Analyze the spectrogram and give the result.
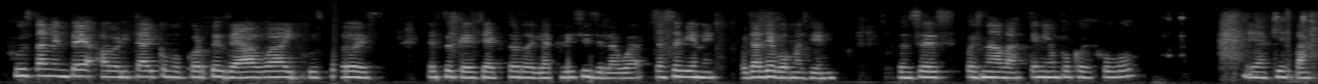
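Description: A woman talks at medium pitch and a moderate pace in a monotone, flat intonation. Her voice is somewhat breathy and very even in loudness. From Mexico City. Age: 20s. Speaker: theatre director and cultural manager. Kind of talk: casual chat.

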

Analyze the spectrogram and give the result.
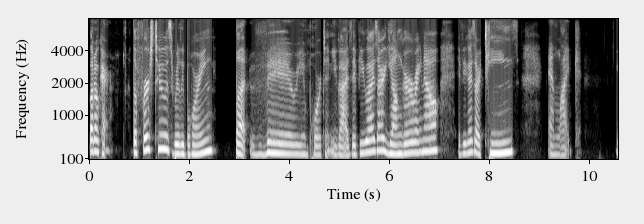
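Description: On a very clean, dry recording with a silent background, a close sound and no echo, a woman speaks at a moderate pace and medium pitch with ordinary pitch variation. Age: 20s. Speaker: podcast host and YouTuber. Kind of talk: solo casual podcast monologue.

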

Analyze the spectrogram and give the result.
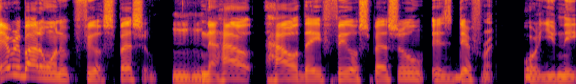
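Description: Bright, sharp tone and medium pitch define this man's voice, captured on a very clean recording with a silent background. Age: 30s. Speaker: podcast co-host. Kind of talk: casual chat.

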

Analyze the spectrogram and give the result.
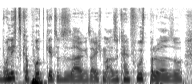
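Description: Pitched fairly high, a man speaks with a dark, mellow tone and ordinary pitch variation. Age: 20s. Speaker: podcast host and bank trainee. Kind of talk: casual solo podcast monologue.

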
